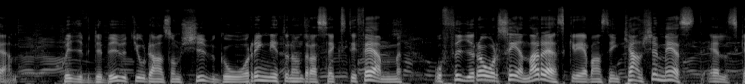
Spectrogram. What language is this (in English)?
Swedish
